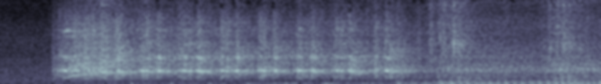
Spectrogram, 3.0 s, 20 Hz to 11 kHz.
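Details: $40 125cc ATV quad, choke closed: a whirring starter, then the engine catches roughly on starting fluid with uneven popping; weak spark from a spark plug cap not pushed fully on.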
